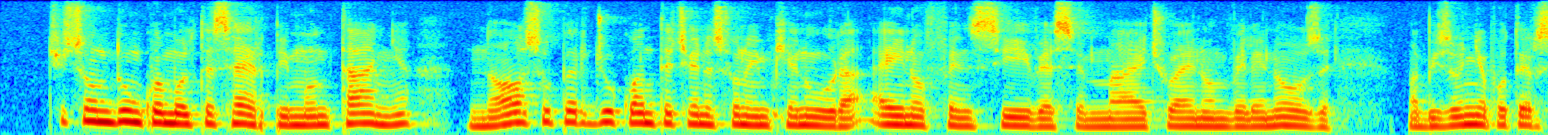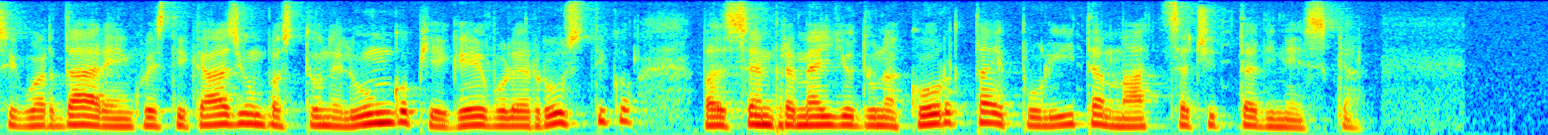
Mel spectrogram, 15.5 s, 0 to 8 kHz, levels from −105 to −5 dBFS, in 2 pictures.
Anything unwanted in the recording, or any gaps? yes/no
no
